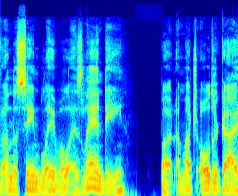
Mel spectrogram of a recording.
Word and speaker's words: Lande: And she assures me that it is pronounced Lande, even though it looks like it's Lande Hekt.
